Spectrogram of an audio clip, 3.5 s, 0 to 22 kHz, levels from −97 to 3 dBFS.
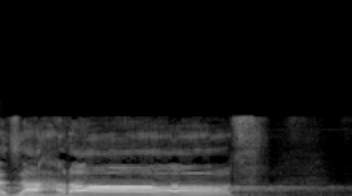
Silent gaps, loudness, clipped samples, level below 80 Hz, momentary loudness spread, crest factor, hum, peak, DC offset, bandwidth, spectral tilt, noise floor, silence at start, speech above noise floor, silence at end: none; -26 LUFS; under 0.1%; -90 dBFS; 12 LU; 14 dB; none; -14 dBFS; under 0.1%; 9.4 kHz; -4.5 dB/octave; -67 dBFS; 0 s; 40 dB; 1 s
